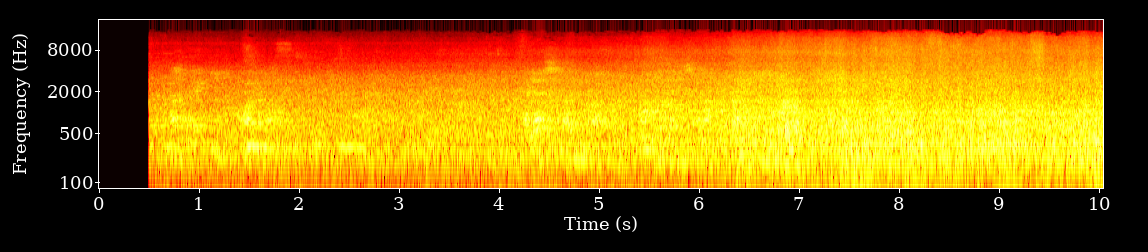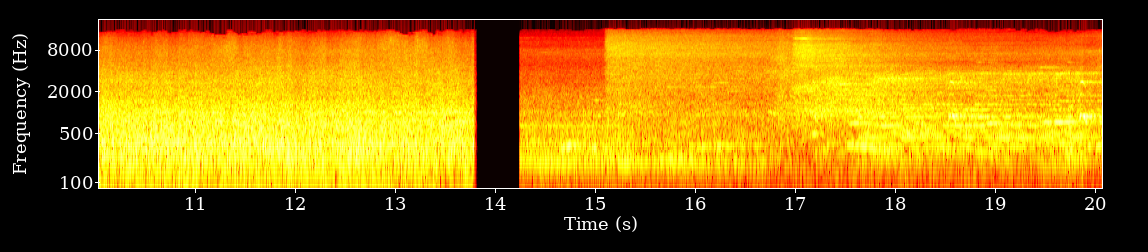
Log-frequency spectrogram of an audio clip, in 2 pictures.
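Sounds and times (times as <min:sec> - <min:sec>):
train wheels rumbling on rail: 0:03.8 - 0:18.7.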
